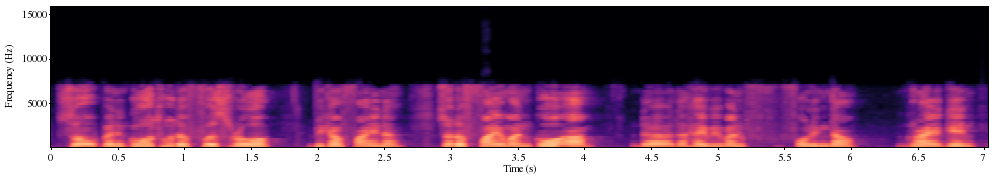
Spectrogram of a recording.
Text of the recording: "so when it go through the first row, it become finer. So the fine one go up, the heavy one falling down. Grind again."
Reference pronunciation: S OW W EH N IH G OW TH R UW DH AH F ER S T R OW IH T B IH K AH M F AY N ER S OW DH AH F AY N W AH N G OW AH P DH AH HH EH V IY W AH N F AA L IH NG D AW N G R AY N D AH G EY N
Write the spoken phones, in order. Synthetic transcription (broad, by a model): S OW W EH N IH G OW T R UW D AH F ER S T R OW IH T B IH K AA M F AY N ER S OW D AH F AY N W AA N G OW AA P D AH HH EH V IY W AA N F AA L IH NG D AW N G R AY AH G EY N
